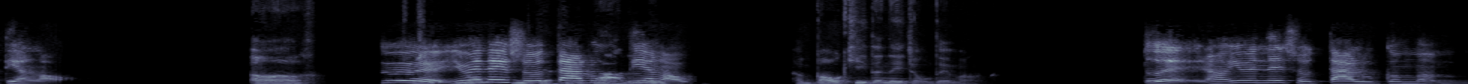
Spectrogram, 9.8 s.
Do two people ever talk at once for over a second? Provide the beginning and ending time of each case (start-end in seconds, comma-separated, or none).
2.8-4.6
